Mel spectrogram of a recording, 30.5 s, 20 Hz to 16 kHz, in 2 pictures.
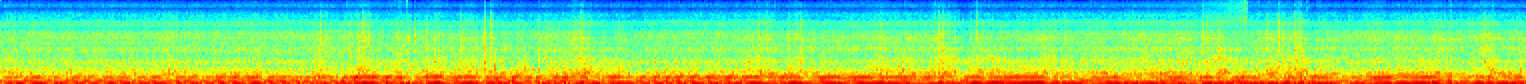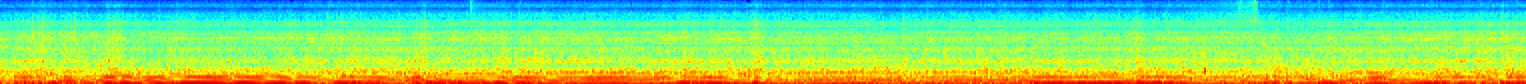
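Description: BMW R1200GS boxer-twin engine running at low, steady revs as the motorcycle climbs a rocky trail, with wind noise and the odd tick of gravel under the tyres.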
